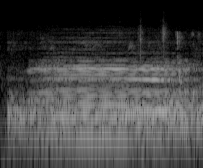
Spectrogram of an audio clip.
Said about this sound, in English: A camel.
